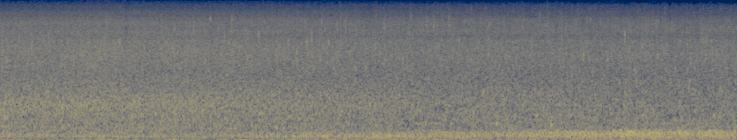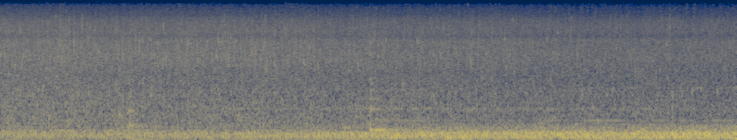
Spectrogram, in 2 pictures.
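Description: Steady rushing of flowing water, like a stream running. A deeper rumble swells and grows louder over the last few seconds.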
